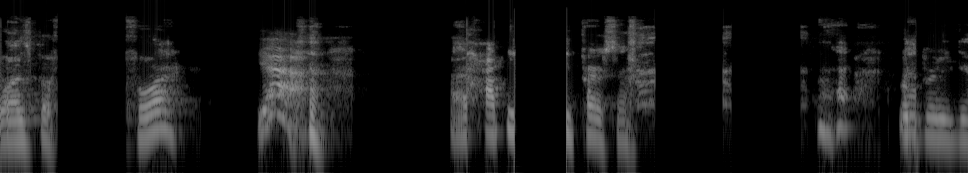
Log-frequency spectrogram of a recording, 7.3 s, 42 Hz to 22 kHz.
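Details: Adult male stroke survivor with aphasia after two strokes in November 2017; right-sided weakness, unusable numb right hand, short-term memory problems, 10 seizures since stroke; finding: aphasia.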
